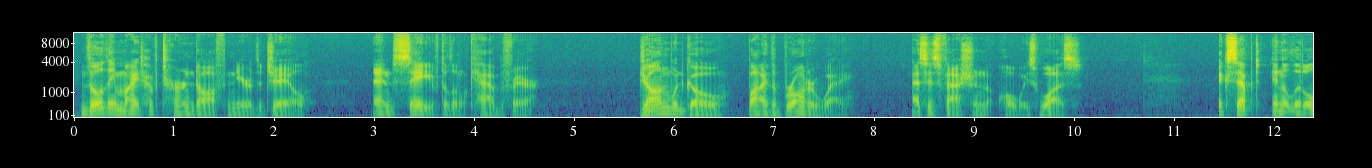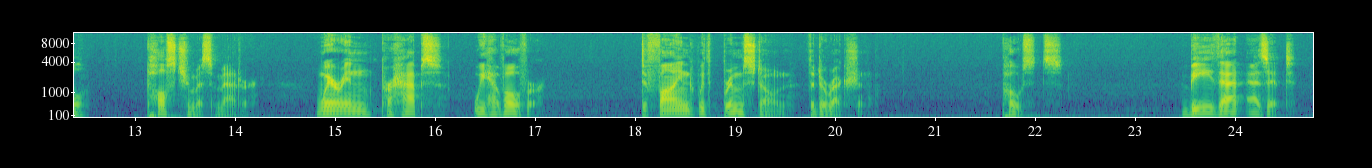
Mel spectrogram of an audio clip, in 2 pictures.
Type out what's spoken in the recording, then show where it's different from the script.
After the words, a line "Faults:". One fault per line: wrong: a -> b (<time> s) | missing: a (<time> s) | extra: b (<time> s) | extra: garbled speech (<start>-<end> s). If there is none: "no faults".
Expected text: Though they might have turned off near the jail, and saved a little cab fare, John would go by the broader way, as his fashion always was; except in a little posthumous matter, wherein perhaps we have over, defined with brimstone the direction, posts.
Though they might have turned off near the jail, and saved a little cab fare, John would go by the broader way, as his fashion always was; except in a little posthumous matter, wherein perhaps we have over, defined with brimstone the direction, posts. Be that as it
Faults:
extra: Be that as it (23.5 s)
